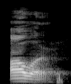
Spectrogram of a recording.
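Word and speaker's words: hour: और ऐसा भी कहा जाता है कि एच एक साइलेंट है, इसी वजह से भी आवर की ध्वनि आती है, आवर।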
